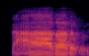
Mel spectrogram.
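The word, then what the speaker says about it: ברא: 이것도 바라라고 읽기보다는 점이 하나 있기 때문에 여기 경강점입니다. 좀 된 소리를 내라는 거죠. 빠라라고 읽습니다.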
